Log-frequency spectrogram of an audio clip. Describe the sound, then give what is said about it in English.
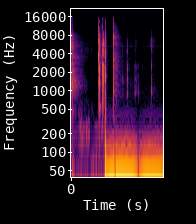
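A beer, The White Blackbird from Wild Heaven Beer Company, opens with a quick, sharp crack and hiss, followed by a steady fizzing and a low continuous rumble. No one speaks. “Let's just crack it open and pour them up.”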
